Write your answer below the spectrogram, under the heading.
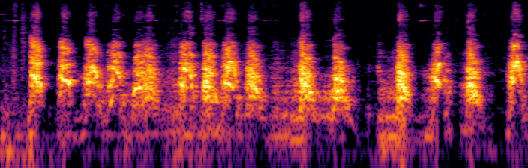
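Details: Three dogs, Ravyn, Kyla and Knight, playing king of the hill on a bed indoors, no meanness involved; rapid high-toned barks repeated about twice per second, a brief gap, then more barking.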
